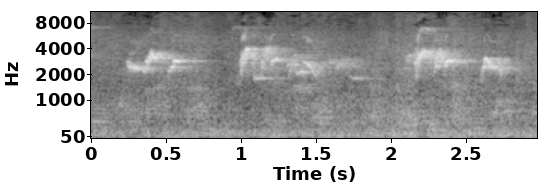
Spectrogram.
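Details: Hand-fed young red-whiskered bulbul, three months old, chattering all day with slips of song phrases: three short warbled, bright phrases rising and falling, each under half a second, with quiet gaps between.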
